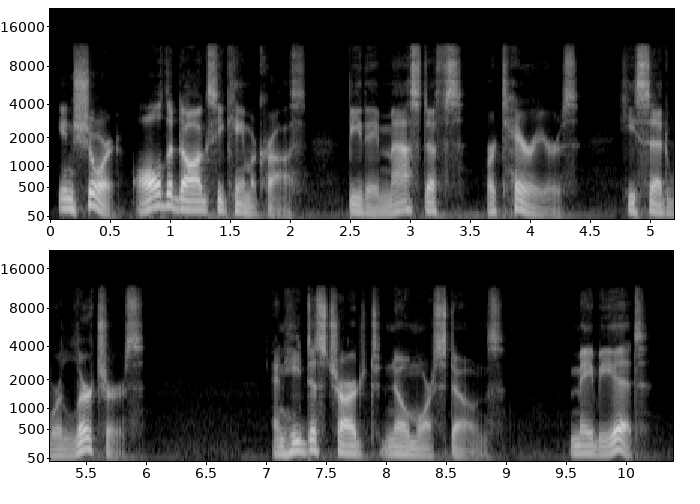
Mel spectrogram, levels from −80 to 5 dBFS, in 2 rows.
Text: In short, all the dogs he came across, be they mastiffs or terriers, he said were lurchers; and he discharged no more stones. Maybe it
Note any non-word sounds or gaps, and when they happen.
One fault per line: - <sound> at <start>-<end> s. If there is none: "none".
none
